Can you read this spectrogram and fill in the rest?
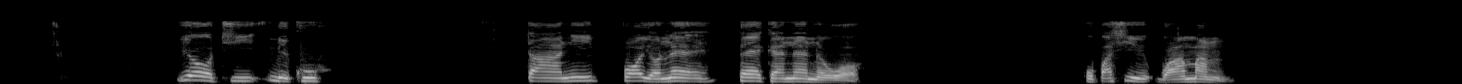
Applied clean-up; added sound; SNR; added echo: none; none; none; none.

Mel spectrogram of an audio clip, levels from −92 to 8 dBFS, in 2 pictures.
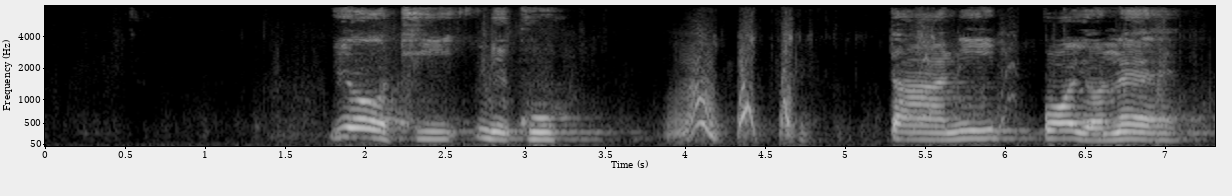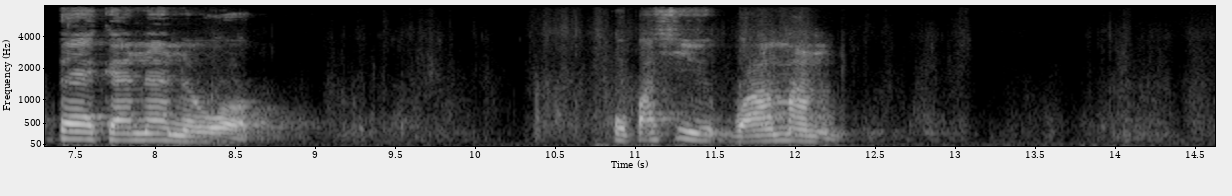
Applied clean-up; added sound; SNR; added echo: neural separator model SepFormer DNS4.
